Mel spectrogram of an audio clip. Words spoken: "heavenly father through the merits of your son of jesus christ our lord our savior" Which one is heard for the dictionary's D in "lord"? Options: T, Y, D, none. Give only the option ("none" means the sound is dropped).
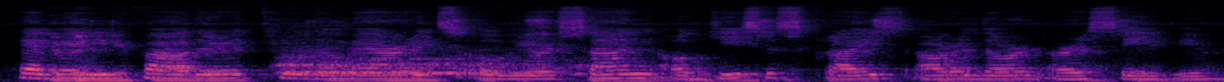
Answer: D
